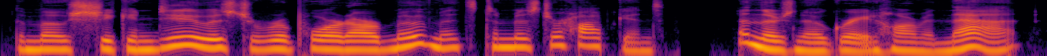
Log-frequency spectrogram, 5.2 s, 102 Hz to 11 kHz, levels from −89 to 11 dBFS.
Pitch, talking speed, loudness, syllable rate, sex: 195 Hz, 230 wpm, -17 LUFS, 5.4 syllables/s, female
